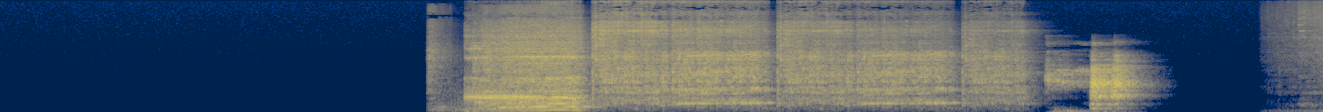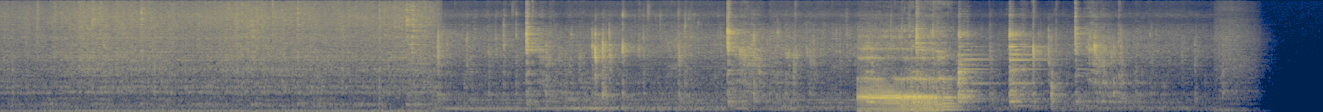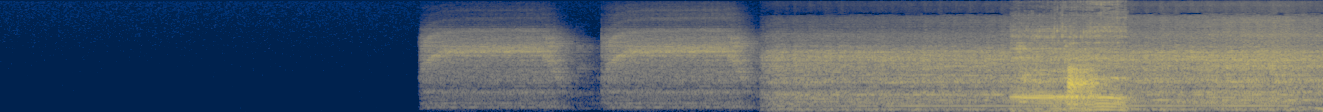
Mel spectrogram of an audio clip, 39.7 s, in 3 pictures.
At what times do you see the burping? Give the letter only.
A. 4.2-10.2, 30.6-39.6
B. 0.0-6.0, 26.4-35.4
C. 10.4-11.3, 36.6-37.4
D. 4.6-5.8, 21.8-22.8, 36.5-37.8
D.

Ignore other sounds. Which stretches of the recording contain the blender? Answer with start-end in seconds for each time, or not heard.
4.2-10.2, 30.6-39.6.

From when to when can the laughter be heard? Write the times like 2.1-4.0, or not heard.
10.4-11.3, 36.6-37.4.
